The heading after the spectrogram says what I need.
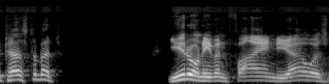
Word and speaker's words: Yahweh: Yes, it says Yahweh, which is the proper pronunciation of Yahweh's name, our Eloha, God, as directed by his Torah teaching regarding his high existence and our shalom restoration.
